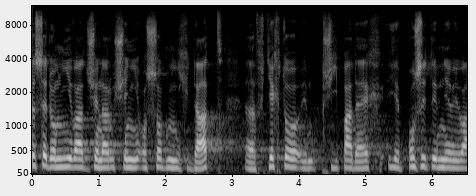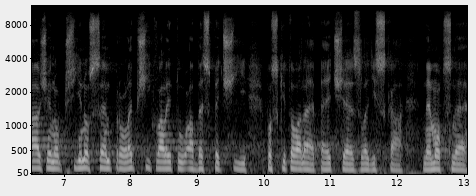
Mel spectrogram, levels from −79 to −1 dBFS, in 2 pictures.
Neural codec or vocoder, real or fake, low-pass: none; real; 10.8 kHz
